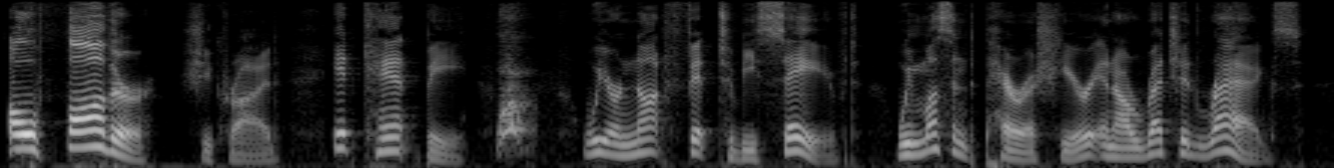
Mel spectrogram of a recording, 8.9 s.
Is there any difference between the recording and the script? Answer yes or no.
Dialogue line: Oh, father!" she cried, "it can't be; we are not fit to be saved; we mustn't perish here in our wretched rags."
no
